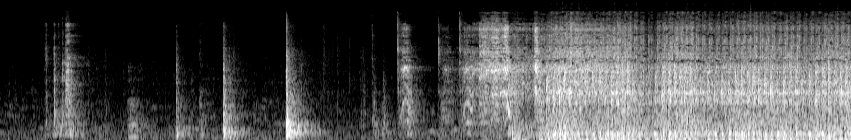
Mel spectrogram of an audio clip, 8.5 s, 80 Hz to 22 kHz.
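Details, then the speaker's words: Honda CB250 bobber after electrics and carb work: a few cranking clatters, then runs loud and ragged with a tapping rhythm; engine knock suspected, oil to be checked. "it sounds terrible guys um it starts though so the problem is found it sounds like it's got knocking in the engine"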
